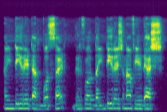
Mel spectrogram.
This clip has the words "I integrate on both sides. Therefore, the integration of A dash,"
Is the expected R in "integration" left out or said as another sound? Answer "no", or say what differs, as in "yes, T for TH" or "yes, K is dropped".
no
